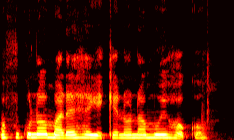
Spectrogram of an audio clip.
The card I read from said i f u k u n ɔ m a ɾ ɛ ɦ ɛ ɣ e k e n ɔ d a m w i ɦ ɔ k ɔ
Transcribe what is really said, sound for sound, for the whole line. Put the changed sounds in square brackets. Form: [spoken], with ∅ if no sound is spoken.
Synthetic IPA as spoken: [a] f u k u n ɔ m a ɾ ɛ ɦ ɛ ɣ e k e n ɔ [n] a m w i ɦ ɔ k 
